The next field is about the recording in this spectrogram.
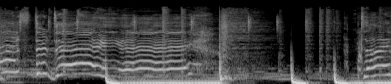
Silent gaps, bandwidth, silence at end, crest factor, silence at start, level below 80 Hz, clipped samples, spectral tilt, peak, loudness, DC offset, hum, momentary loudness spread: none; 16 kHz; 0 s; 14 dB; 0 s; -18 dBFS; under 0.1%; -4.5 dB/octave; -4 dBFS; -18 LUFS; under 0.1%; none; 5 LU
